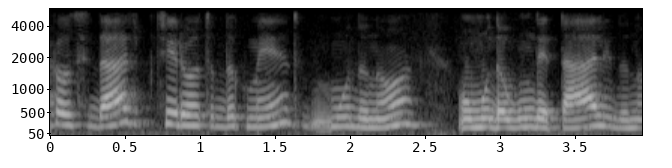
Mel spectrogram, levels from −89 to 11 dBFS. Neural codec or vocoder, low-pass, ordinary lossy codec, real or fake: none; 5.4 kHz; none; real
